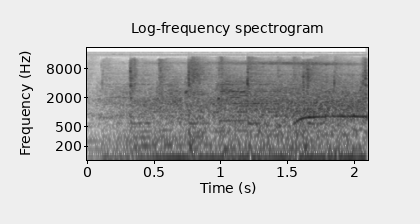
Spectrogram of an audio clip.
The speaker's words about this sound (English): Two cars drive side by side down a highway.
